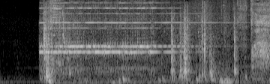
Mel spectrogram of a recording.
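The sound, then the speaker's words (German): A telephone rings in a hotel room: after a brief silence, a steady bright electronic ringing begins and carries on without a break to the end, with a few soft knocks and rustles underneath. “im Hotel, wo die Band abgestiegen ist, und im Zimmer das Telefon läutet”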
